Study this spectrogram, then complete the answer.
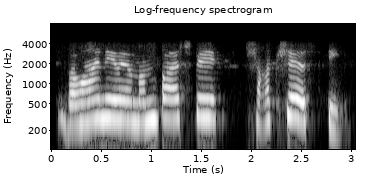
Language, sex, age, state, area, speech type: Sanskrit, other, 18-30, Rajasthan, urban, conversation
